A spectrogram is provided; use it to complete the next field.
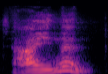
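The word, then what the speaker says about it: זין: 자인은 또 요 네모난 글자 크기의 반을 쓰는데 위에 있는 바브와 모양이 비슷하지만 조금 다른 것은요. 바브는 연결해서 내려온다면 자인은 끊깁니다.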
